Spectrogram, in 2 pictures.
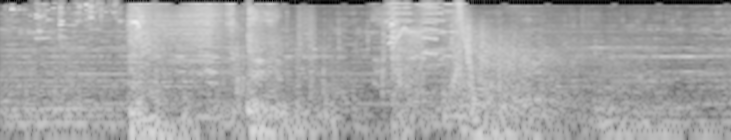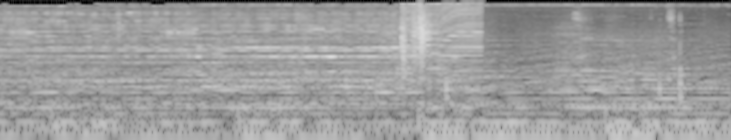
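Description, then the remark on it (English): Video game sound effects: a string of loud booming explosions and sharp crashing bursts like shattering glass, followed by a long ringing rumble and one more crash near the end. No one speaks. “Okay, that glass shouldn't break like that. Oh well, exploded it.”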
